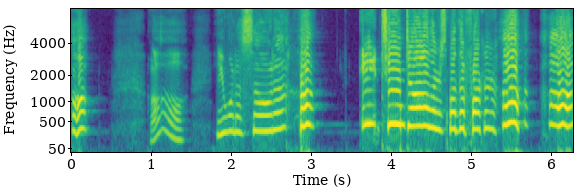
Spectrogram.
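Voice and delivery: high, loud, squeaky cartoon voice. Retelling shaking people down on a trip, doing the Mickey Mouse voice. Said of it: "doing the Mickey Mouse voice".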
